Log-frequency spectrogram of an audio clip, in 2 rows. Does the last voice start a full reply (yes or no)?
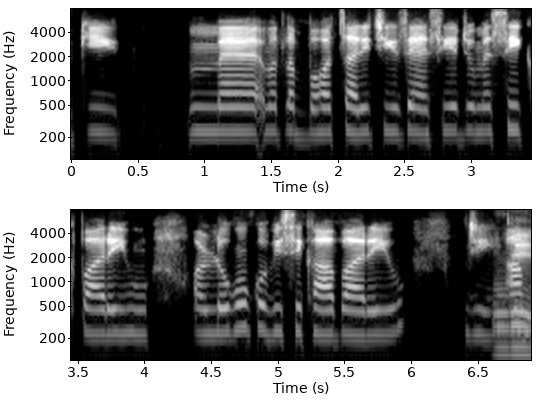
yes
